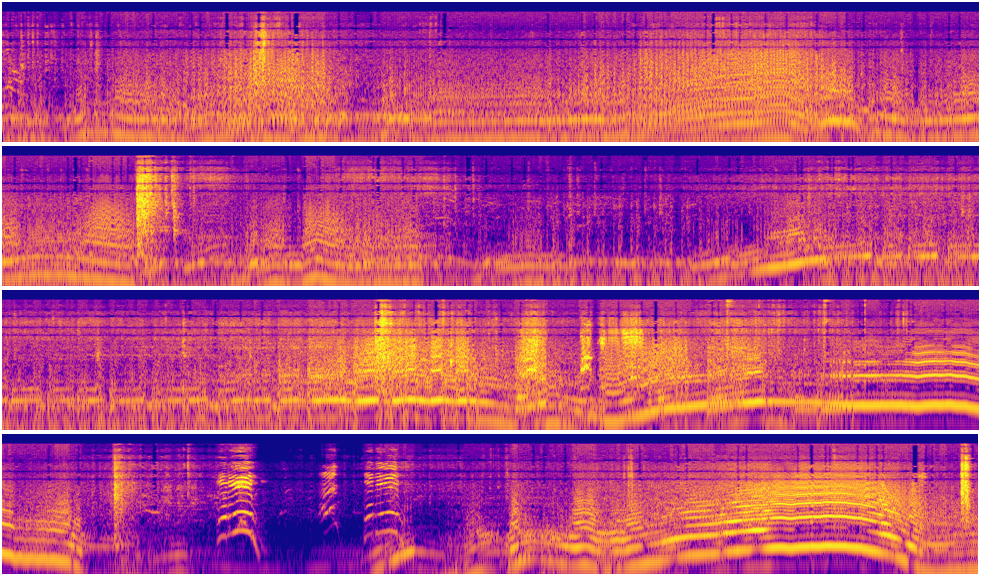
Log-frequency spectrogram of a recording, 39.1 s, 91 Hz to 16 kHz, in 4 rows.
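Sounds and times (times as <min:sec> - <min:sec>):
car engine revving: 0:00.0 - 0:31.6, 0:32.8 - 0:39.0.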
